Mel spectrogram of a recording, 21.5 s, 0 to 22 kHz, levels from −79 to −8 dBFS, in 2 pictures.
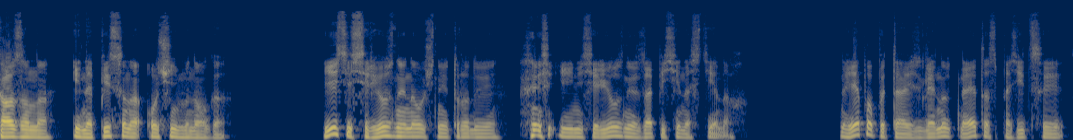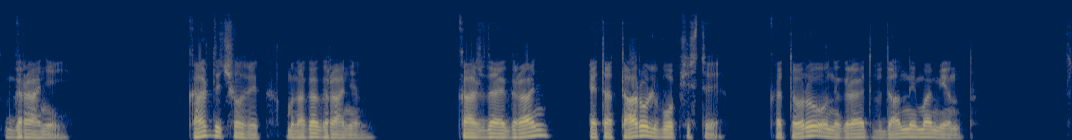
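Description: From 0.02 to 0.08 s, right at the start of the speech, there is microphone overload. The loudest peaks are flattened at the top, giving a brief harsh, crackling edge to the loudest syllables. The cause is likely an input level set too high, driving the signal about 3 dB past the converter's full scale so that a small fraction of the samples are cut off rather than reproduced.

At 1.02 s, just before "очень много", the microphone volume is stepped down. Voice and background both drop abruptly by about 2 dB in a single step, with no gradual fade. The likely cause is the call software reacting to the overloaded peaks at the start by lowering the device's input volume once, which leaves a level step in the speech.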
